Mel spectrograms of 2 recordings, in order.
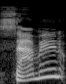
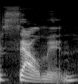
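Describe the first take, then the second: First: "salmon" with a silent L; own pronunciation. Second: "salmon" with the L sounded; alternative pronunciation. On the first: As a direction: say "salmon" as SAM-un, no L sound. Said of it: "'Cause I say salmon". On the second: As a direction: say "salmon" as SAL-mun, L pronounced. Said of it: "is it salmon or salmon". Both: Shown as a demonstration.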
